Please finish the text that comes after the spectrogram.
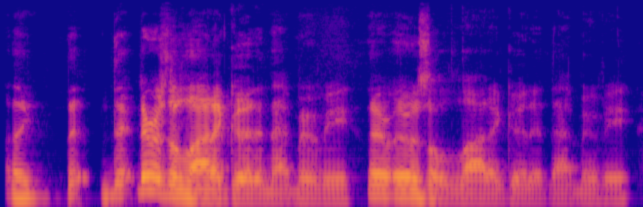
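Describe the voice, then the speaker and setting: A man's voice: on the low side, expressive, brisk, a little mellow, clean tone, dull audio. A man hosting a podcast, chatting casually and enthusiastically as a fan, with plenty of swearing. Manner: profane, enthusiastic fan talk. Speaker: podcast host. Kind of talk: casual chat about movie news.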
